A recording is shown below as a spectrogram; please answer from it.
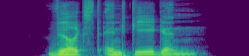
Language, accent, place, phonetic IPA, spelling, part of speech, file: German, Germany, Berlin, [ˌvɪʁkst ɛntˈɡeːɡn̩], wirkst entgegen, verb, De-wirkst entgegen.ogg
- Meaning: second-person singular present of entgegenwirken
